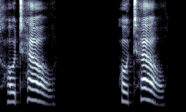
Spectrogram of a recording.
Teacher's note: it was the puffy T because the syllable after T is stressed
